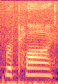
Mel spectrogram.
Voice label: "reply", English; Dacco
